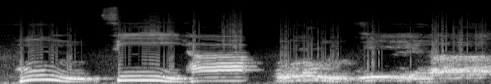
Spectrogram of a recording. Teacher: فا اور میم دونوں ہونٹوں سے پڑھے جاتے ہیں، یہاں زیادہ دھیان رکھنا ہے تاکہ میم واضح ادا ہو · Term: اظہار شفوی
